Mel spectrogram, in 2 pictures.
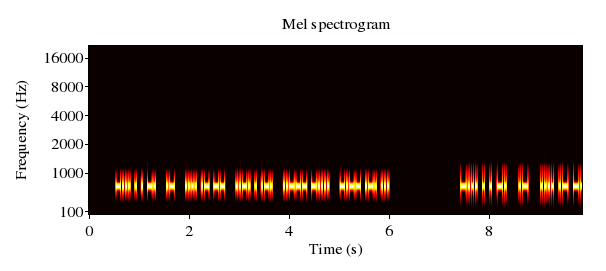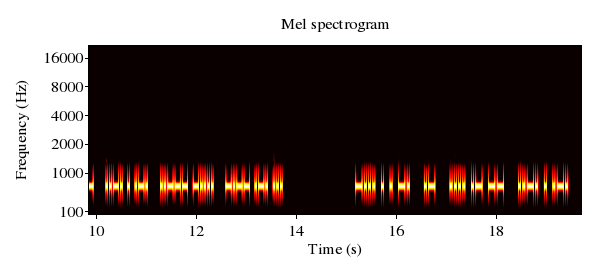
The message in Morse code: BEEN A HAM FER 26 YRS BEEN A HAM FER 26 YRS BEEN A HAM FER

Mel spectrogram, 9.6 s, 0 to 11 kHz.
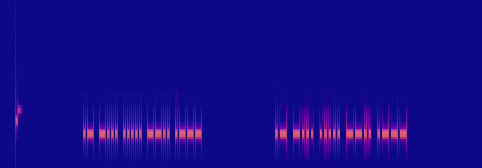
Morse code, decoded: AB5ZJ AB5ZJ

